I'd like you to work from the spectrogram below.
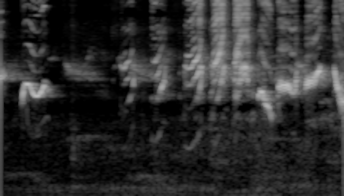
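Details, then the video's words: Chinese hwamei of the "ngũ trường" singing style, singing as it dances: long clear whistles and slides, then a fast train of bright, rising and falling whistled notes. "Họa mi ngũ trường hót múa cực chất"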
